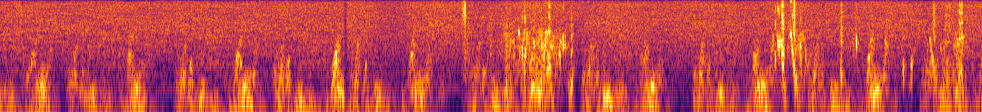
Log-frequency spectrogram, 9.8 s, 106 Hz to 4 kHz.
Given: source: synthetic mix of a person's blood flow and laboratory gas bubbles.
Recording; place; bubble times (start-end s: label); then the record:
Doppler ultrasound of blood flow; precordium
5.03-5.76 s: bubbles
7.70-8.10 s: bubbles
8.39-8.46 s: bubbles
8.53-8.61 s: bubbles
8.84-8.88 s: bubbles
9.01-9.16 s: bubbles
9.23-9.68 s: bubbles
From the record:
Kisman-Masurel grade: 222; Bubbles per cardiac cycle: several, 3 to 8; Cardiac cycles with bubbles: 10 to 50%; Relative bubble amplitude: moderate (0.250 to 0.450); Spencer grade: 2 (many but less than half of the cardiac periods contain bubble signals, singularly or in groups); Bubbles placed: only in the low amplitude regions of the cardiac cycle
